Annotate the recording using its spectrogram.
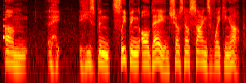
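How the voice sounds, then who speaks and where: An actor voicing a hesitant villager who reports on a victim in a halting way. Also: medium pitch, a little mellow, dry recording, lightly acted.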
